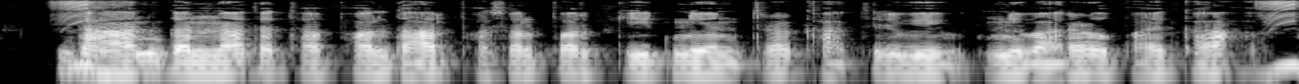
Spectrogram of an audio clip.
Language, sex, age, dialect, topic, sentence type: Bhojpuri, male, 18-24, Western, agriculture, question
